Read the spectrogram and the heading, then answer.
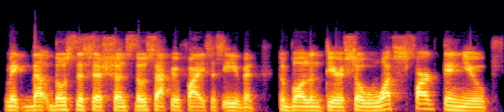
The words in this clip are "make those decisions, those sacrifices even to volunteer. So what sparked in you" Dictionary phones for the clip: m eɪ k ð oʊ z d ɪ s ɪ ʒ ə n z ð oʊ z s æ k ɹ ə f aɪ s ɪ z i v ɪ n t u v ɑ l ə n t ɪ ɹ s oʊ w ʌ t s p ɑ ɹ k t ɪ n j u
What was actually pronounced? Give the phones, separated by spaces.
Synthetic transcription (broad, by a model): m eɪ k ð oʊ s d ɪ s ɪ ʃ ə n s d oʊ s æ k ɹ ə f aɪ s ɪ s i v ɪ n t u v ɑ l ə n t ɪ ɹ s oʊ w ʌ t s p ɑ ɹ k t ɪ n j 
